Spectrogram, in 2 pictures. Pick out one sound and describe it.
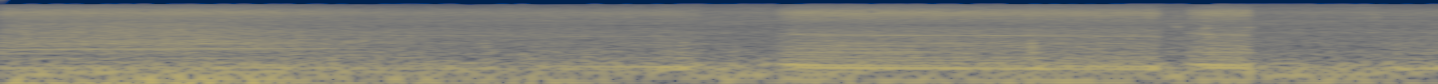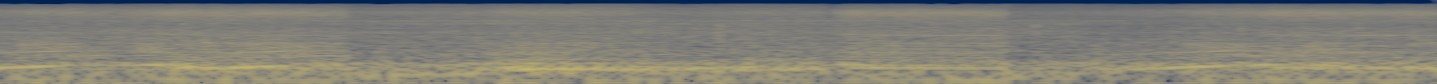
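A small buggy engine hums as it drives over grass.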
